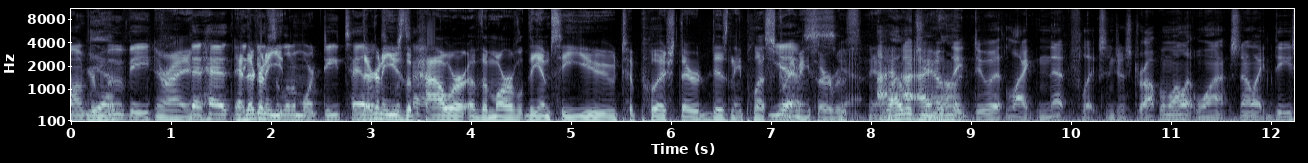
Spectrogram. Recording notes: This week we are live at Starbase 1552 Comics.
